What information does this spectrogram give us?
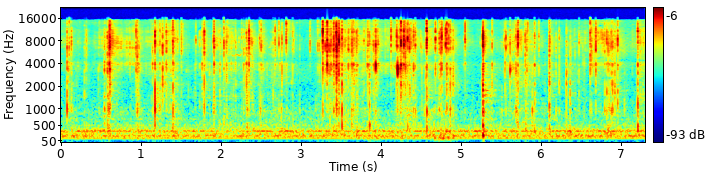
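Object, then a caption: Thin plastic sleeve holding folded tissue paper. A thin clear plastic sleeve holding folded tissue paper lies flat on a table and is pressed and pinched by fingertips and nails. It gives quiet, bright, crackling crinkles in dense bursts, with a few sharper snaps and a faint steady low hum underneath.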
